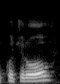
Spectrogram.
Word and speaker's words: Kucherov: Process को हम लोग बोलते हैं कुचरोव, ई साइलेंट है, रिएक्शन कहते हैं।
